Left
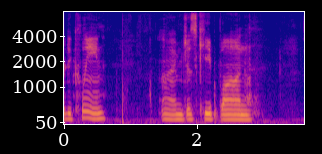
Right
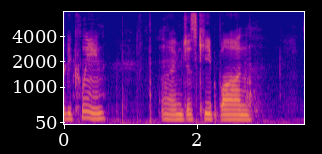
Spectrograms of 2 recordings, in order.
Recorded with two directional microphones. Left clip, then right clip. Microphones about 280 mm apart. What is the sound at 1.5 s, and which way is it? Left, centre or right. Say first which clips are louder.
Speech: right 1 dB; right.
